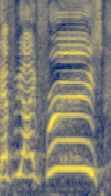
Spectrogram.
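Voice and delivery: mock law-enforcement shout; shouted command. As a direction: yell it like agents bursting in. FBI agents burst in, acted.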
